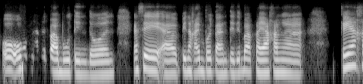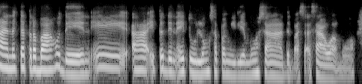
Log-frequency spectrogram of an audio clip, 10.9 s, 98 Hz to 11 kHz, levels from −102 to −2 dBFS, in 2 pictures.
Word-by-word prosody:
Oo, 220 0 +6
'wag 250 - -9
natin 225 +1 -18
paabutin 190 -2 +3
dun, 170 +1 +2 0.3
kasi, 215 -1 +4
ah, 180 0 +4
pinakaimportante 195 -2 0
di 190 - -3
ba 205 -1 +3
kaya 190 -1 +5
ka 195 - +1
nga 185 -1 -1 0.8
kaya 270 +3 +7
ka 265 -3 +2
nagtatrabaho 230 0 +1
din 175 -2 -1
eh, 250 -1 -4
ah, 225 0 -1
ito 225 - -6
din 200 -2 -4
ay 205 0 -3
tulong 185 0 -2
sa 195 -1 -9
pamilya 170 -2 -6
mo, 180 +3 -6
sa, 165 -2 -4
di - - -10
ba, - - -10
sa - - -9
asawa 140 -1 -3
mo. 80 0 -15
195 Hz, 175 wpm, -23 LUFS, 180-225 Hz, 0.8 s, kaya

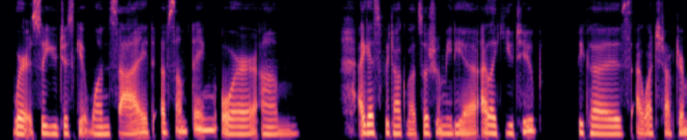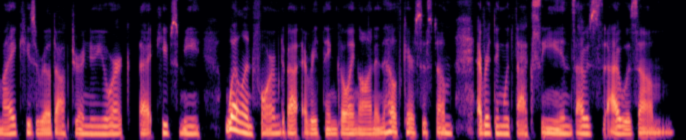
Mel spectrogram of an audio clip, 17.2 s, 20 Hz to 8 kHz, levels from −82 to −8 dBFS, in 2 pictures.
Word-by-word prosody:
where 160 -2 +4
so 170 - +1
you 160 -1 +1
just 165 +1 -3
get - - -2
one 160 0 0
side 90 - +2
of - - +2
something 240 +2 +1
or, 155 0 +3
um 85 - -3 0.7
I 170 - +6
guess 180 -1 +5
if - - -33
we 180 - 0
talk 165 -2 0
about 85 +1 -4
social 165 - 0
media, 85 0 0
I - - +4
like 170 -1 +4
YouTube 205 +6 0 0.5
because 155 -4 +1
I 95 - -1
watch 85 0 -1
Dr. 85 0 -2
Mike. 85 0 -1
He's 85 - -3
a - - -1
real 85 0 +1
doctor 85 0 -3
in 165 - -1
New 160 - -1
York 160 0 -1
that 85 -1 -1
keeps 175 -2 -2
me 160 -1 -2 0.3
well-informed 155 - +4
about - - +2
everything 85 -1 -1
going 85 0 +1
on 85 +1 0
in 85 - -1
the 95 - 0
healthcare 100 -1 0
system, 90 -2 -2 0.3
everything 170 -1 +2
with 165 -1 -1
vaccines. 85 -1 -1
I - - +2
was 160 -1 -1
I 80 - +3
was, 80 +2 0
um, 190 - -3
105 Hz, 190 wpm, -24 LUFS, -, 0.7 s, I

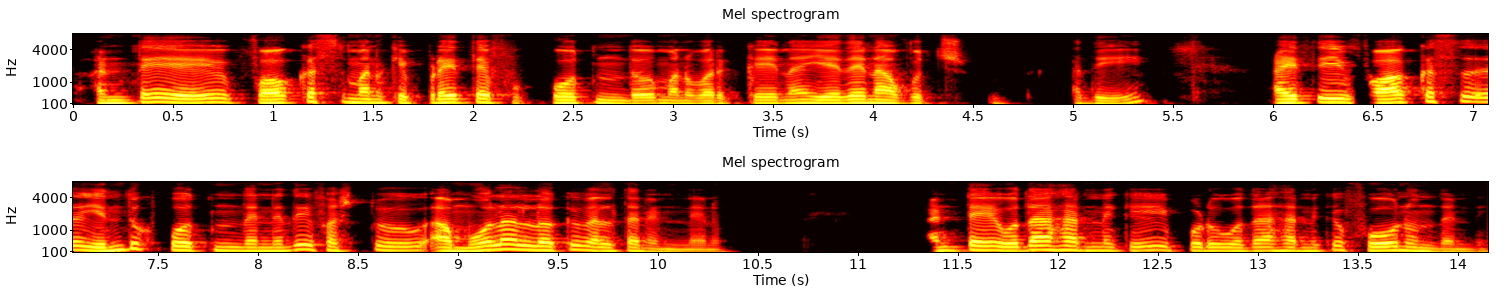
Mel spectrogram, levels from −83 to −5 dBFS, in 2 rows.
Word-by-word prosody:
అంటే 130 +6 +1 0.5
ఫోకస్ 145 +7 +3
మనకెప్పుడైతే 145 +2 +1
ఫ్ - - -16 0.2
పోతుందో, 130 -3 +1
మన 120 - -2
వర్క్ 115 0 -5
అయినా 125 +1 -2 0.2
ఏదైనా 140 +1 +3
అవ్వచ్చు. 120 -1 -7 0.6
అది 115 -1 -5 0.8
అయితే 145 +3 +3
ఈ - - 0
ఫోకస్ 155 +6 +4 0.3
ఎందుకు 180 +9 -1
పోతుందనేది 150 0 -1
ఫస్ట్ 155 +3 -5 0.3
ఆ - - +6
మూలాల్లోకి 170 +1 +2
వెళ్తానండి 135 -8 -5
నేను. 95 0 -13 1.1
అంటే 150 +4 0 0.2
ఉదాహరణకి, 155 -3 +1
ఇప్పుడు 150 -1 -4
ఉదాహరణకి 140 +2 -4
ఫోను 155 +1 +3
ఉందండి. 105 -4 -9
145 Hz, 115 wpm, -21 LUFS, 130-155 Hz, 1.1 s, ఆ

